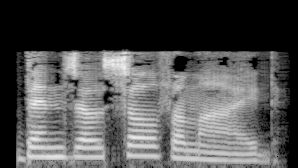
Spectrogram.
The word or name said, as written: benzosulfimide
